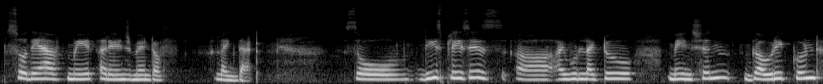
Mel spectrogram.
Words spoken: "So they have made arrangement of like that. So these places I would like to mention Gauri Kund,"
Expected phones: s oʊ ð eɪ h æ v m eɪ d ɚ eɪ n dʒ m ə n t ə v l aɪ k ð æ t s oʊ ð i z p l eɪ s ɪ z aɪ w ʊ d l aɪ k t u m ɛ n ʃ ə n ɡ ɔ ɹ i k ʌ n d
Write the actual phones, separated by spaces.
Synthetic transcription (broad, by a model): s oʊ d eɪ h æ v m eɪ d ɚ eɪ n dʒ m ə n t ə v l aɪ k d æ t s oʊ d i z p l eɪ s ɪ z aɪ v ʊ d l aɪ k t u m ɛ n ʃ ə n ɡ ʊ ɹ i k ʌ n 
